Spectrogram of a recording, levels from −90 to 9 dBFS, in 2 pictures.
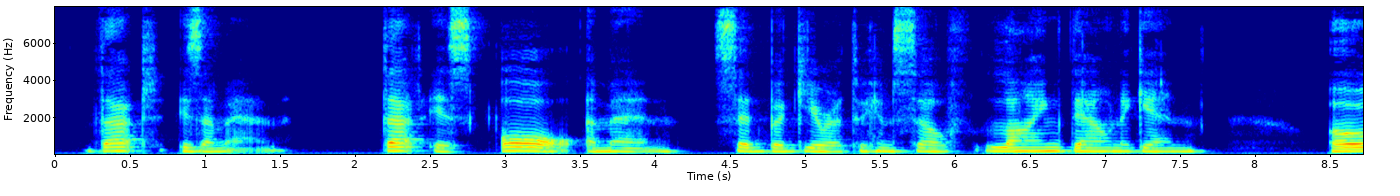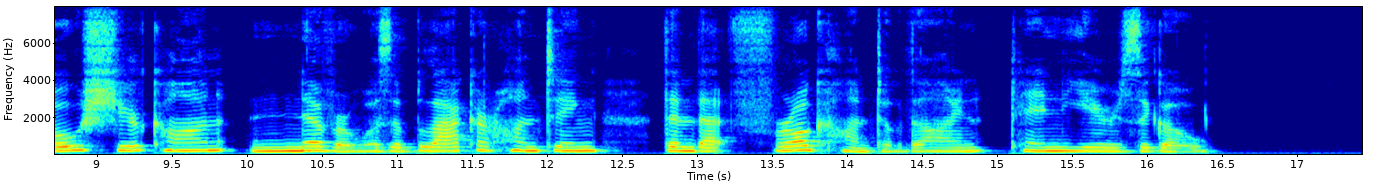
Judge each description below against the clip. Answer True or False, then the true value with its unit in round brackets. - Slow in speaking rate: True (115 wpm)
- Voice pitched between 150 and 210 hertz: True (190 Hz)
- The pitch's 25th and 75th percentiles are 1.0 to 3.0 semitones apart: True (2.7 semitones)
